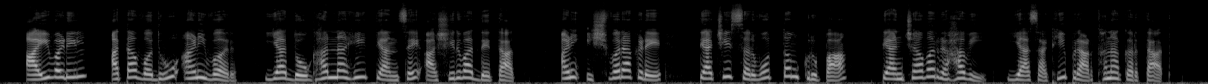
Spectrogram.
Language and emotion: Marathi, neutral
